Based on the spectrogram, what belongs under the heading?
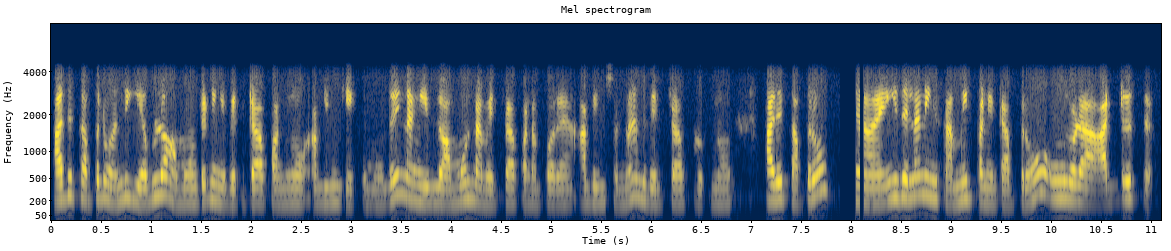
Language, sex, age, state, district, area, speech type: Tamil, female, 30-45, Tamil Nadu, Chennai, urban, conversation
